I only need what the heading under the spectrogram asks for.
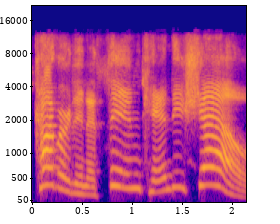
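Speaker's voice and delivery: very high, swooping cartoon candy character voice. Doing a friend's favorite voices from a repertoire, starting with the yellow M&M voice. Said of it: "M and M sounded like uh".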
